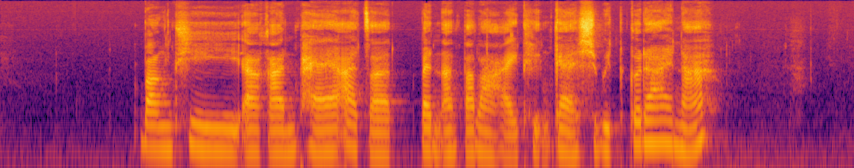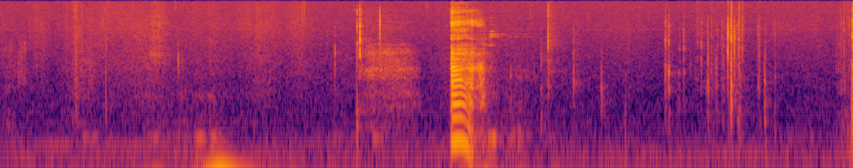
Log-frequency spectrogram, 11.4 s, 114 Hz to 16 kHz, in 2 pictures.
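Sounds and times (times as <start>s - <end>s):
low hum: 0.0s - 11.3s
speech: 0.9s - 4.8s
crinkly plastic zip-lock snack bag pressed shut: 9.3s - 11.3s.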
